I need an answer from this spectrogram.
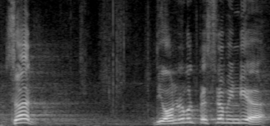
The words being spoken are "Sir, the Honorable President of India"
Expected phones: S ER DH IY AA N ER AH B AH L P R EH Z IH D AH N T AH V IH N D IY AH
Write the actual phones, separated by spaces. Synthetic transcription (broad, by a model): S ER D IY AA N ER AH B AH L P R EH S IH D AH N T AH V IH N D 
